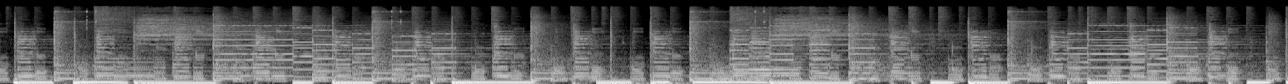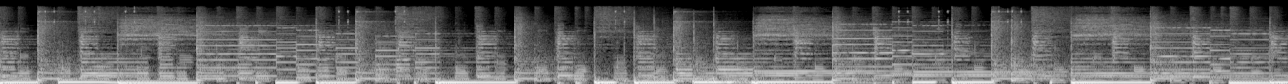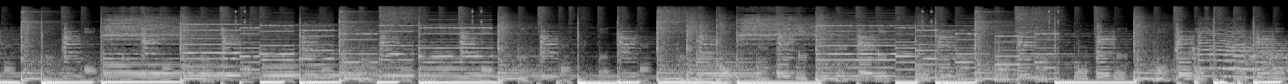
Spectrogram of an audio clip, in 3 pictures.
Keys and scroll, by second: 2.0 ctrl+d, 17.2 ctrl+a, 20.3 ctrl+d, 25.3 Return, 32.8 Return.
